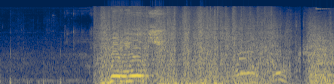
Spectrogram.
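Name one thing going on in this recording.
A rifle fires in rapid loud bursts.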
